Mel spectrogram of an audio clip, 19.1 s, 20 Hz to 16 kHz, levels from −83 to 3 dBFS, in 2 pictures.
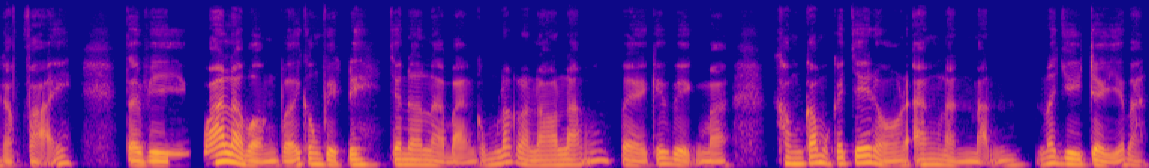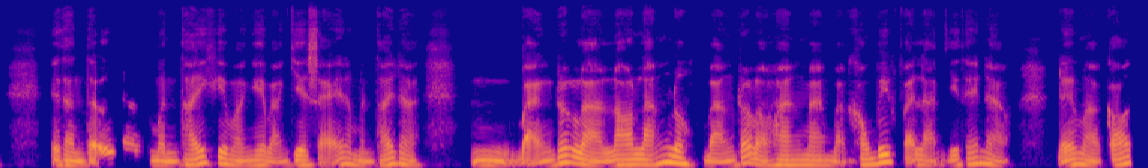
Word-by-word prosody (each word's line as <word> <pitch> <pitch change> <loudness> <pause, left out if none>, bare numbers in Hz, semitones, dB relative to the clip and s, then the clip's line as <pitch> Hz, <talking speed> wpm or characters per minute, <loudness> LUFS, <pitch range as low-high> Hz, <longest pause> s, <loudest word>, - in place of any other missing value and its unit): gặp 90 -2 -4
phải. 140 +3 -2 0.4
Tại 95 0 +4
vì 90 -2 +3
quá 145 +7 +7
là 160 -7 +8
bận 90 -2 +2
với 95 +4 +2
công 120 -1 +1
việc 100 -3 +1
đi, 110 0 +4 0.2
cho 115 - +2
nên 110 -1 +2
là 90 -4 -1
bạn 80 +1 -3
cũng 110 +6 -4
rất 155 +1 -1
là 120 -5 +1
lo 100 +1 0
lắng 110 - -1
về 90 -4 +1
cái 125 +7 0
việc 110 -4 0
mà 90 0 -2 0.4
không 125 -2 +1
có 140 +3 +4
một 145 -4 +2
cái 130 -1 +2
chế 150 +2 +6
độ 95 -9 +1
ăn 110 0 -1
lành 90 -3 -2
mạnh 100 +3 -5
nó 130 +5 -1
duy 125 -4 +4
trì 95 -6 +2
á - - -1
bạn. 95 -4 -6 0.4
Thì - - -1
thành 95 -3 0
thử 90 - +1 0.2
ra - - -9 0.2
mình 90 -2 -1
thấy 110 +7 +1
khi 130 - +1
mà 95 -5 -1
nghe 100 +2 -2
bạn 90 -1 -4
chia 105 +2 0
sẻ 110 +3 -3
là 125 - -1
mình 90 -5 -4
thấy 110 +5 -1
là, 115 -6 -2 0.5
ừm, 95 -10 -2
bạn 80 +11 -1
rất 150 +1 +2
là 105 -9 +2
lo 105 +4 +1
lắng 110 +7 +1
luôn, 135 -4 +4
bạn 85 +2 -2
rất - - 0
là 110 - +1
hoang 105 +2 -1
mang, 100 -1 -2
bạn 90 - -6
không 110 0 -2
biết 155 +6 +5
phải - - -2
làm 105 -3 -4
như 100 +2 -4
thế 125 +2 -1
nào 110 -10 -3 0.4
để 95 +5 +1
mà 105 -7 -1
có 115 +5 +1
105 Hz, 240 wpm, -22 LUFS, 95-120 Hz, 0.5 s, là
